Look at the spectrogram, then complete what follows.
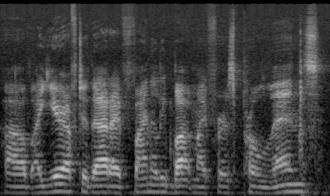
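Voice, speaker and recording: A man in his late twenties, born in El Salvador and a native Spanish speaker, with a slight Belizean Creole-tinged English accent, telling his story in a relaxed, halting way full of fillers, recorded by a camera a few metres off in a small office. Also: medium pitch. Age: late 20s. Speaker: interviewee. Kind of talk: casual storytelling chat. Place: small office room, indoors. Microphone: camera mic at a few metres.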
